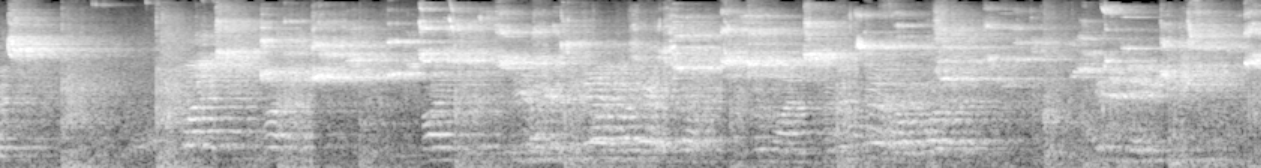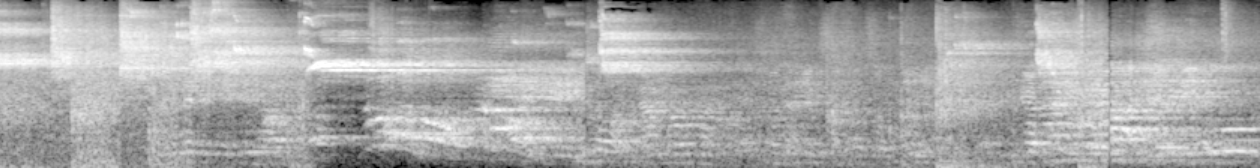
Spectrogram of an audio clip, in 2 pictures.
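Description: A basketball bouncing on a hardwood gym floor during a game, with players' voices calling out, all echoing in a large hall.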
